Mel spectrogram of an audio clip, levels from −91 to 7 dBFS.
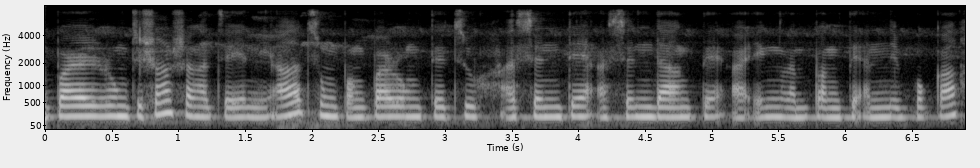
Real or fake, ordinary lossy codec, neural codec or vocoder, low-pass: real; none; none; 7.2 kHz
